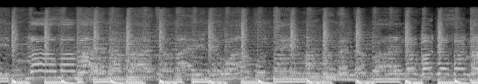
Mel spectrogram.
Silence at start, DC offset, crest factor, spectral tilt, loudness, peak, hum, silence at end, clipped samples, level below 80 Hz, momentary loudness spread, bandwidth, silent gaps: 0 s; under 0.1%; 10 dB; -4.5 dB/octave; -11 LUFS; 0 dBFS; none; 0 s; under 0.1%; -16 dBFS; 2 LU; 16 kHz; none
